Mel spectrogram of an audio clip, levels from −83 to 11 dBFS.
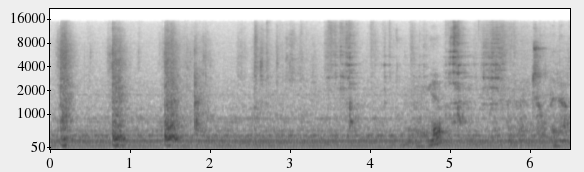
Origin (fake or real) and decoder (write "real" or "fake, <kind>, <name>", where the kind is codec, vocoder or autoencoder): real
